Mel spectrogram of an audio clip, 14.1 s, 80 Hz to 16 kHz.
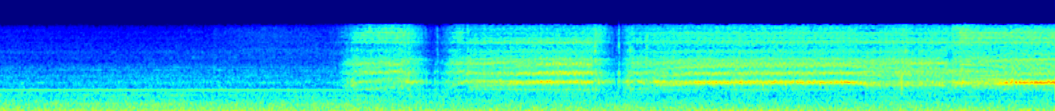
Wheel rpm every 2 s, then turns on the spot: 0, 0, 30, 90, 90, 110, 110.
none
